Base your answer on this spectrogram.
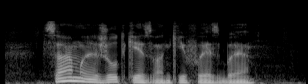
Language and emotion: Russian, neutral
